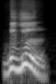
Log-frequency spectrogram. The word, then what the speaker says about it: begin: Begin. Be gin. Because it is the second syllable, it will now be what? Be gin.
